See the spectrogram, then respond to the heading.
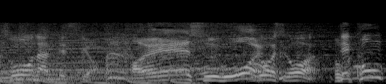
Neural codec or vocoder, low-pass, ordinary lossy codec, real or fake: vocoder, 44.1 kHz, 128 mel bands every 512 samples, BigVGAN v2; 7.2 kHz; MP3, 48 kbps; fake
